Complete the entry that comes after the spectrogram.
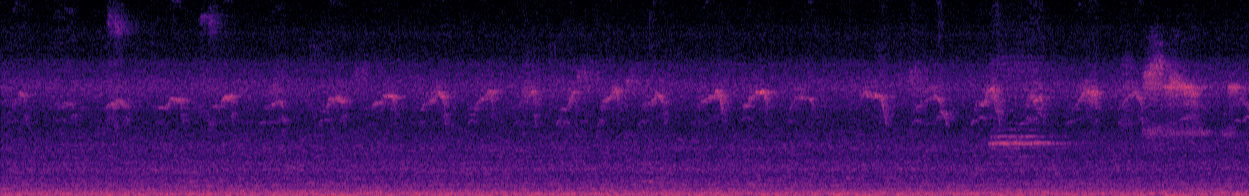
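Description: A bird chirping: short, high notes repeated about twice a second, over a steady low hum.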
